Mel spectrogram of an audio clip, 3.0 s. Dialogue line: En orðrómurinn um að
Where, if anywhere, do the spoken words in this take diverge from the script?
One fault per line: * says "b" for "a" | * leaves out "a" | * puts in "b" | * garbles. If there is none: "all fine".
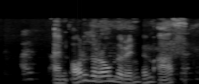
all fine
